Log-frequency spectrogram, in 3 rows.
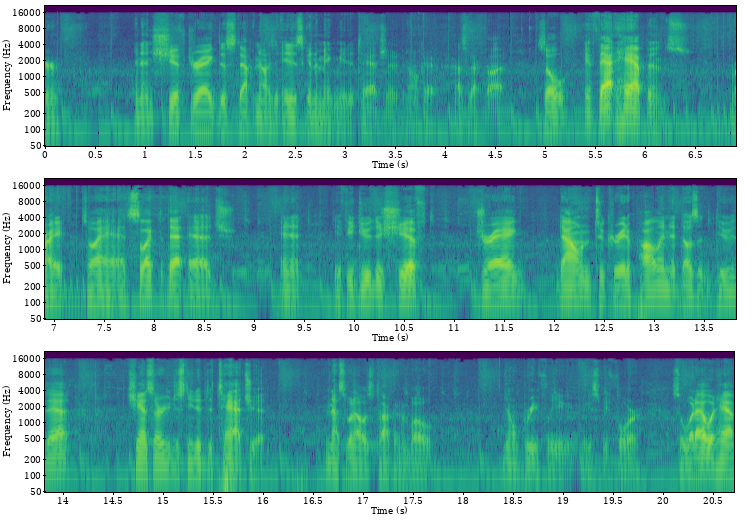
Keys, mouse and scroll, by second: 1.3 shift+click, 2.5 click, 3.7 click, 4.8 click, 7.5 click.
